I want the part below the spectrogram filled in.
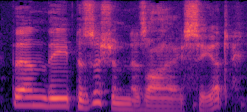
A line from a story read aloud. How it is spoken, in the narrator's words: he said in a low, toneless voice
